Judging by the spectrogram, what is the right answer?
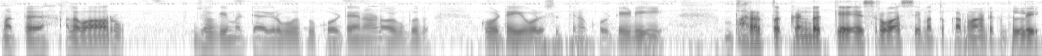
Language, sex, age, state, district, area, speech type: Kannada, male, 18-30, Karnataka, Chitradurga, rural, spontaneous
